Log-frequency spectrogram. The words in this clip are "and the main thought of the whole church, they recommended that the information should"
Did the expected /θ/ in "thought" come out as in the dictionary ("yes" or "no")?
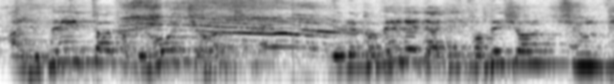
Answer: no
